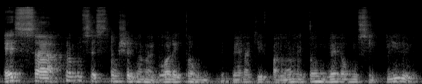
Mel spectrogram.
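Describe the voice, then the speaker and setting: Mellow-voiced Brazilian man in an echoey room. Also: mid-range voice, very fast. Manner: reassuring, instructive. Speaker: clinical therapist and hypnosis teacher leading a session. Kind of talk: informal live talk moving into guided relaxation. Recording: roomy echo with faint music.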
